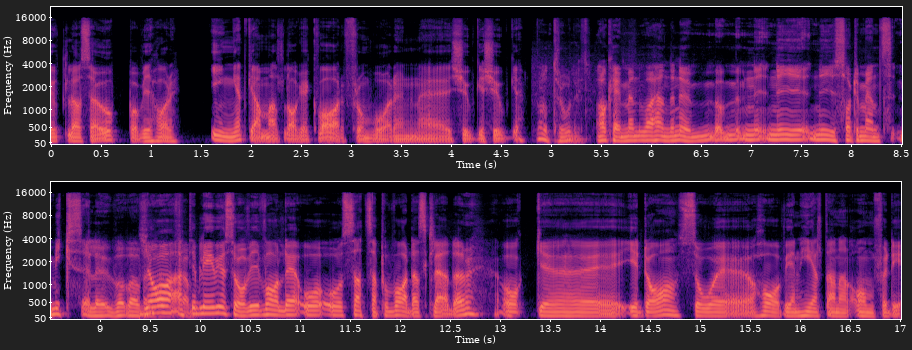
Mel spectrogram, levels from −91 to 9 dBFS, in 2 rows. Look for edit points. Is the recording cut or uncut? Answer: cut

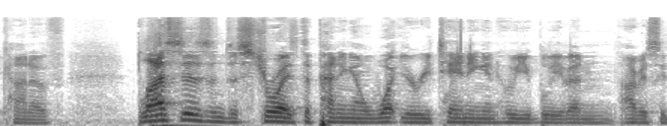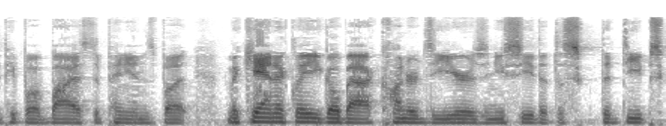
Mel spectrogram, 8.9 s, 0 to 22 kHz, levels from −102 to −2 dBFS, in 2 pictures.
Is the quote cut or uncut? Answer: cut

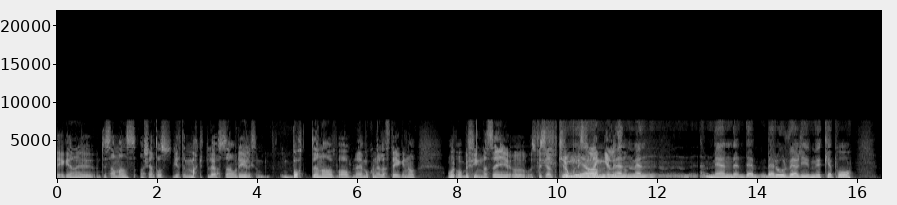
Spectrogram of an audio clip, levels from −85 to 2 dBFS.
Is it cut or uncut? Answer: cut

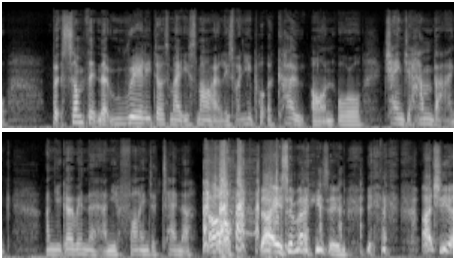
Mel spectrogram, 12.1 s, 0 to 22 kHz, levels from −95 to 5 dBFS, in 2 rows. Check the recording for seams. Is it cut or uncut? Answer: cut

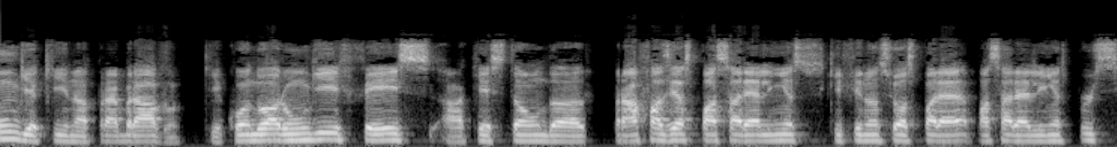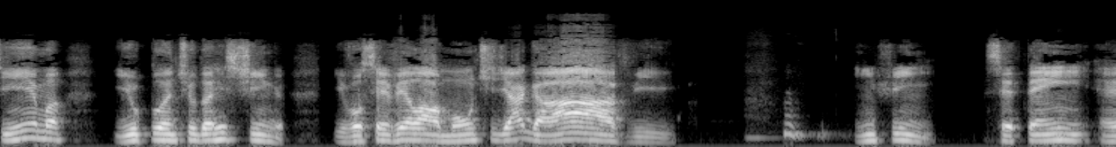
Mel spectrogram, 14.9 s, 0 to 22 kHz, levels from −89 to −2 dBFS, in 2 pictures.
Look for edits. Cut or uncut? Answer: cut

